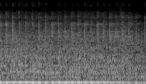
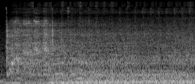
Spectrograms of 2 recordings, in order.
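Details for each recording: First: Yamaha NMAX 160, 2017, 37,000 km, noise began climbing a hill: fast, heavy, loud metallic clatter at steady revs; worn camshaft bearing, mechanic suspects, engine had been condemned. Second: Yamaha NMAX 160, coolant additive added, warmed up well: even, steady idle with smooth low hum, no ticking or rattle; noise gone, normal idle.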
